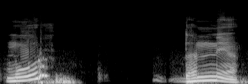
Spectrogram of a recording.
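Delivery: मूर्धन्य stretched out very slowly, syllable by syllable; drawn-out demo. Shown as a demonstration. Teacher drills the class, drawing मूर्धन्य out very slowly. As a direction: draw मूर्धन्य out very slowly for the students. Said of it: "क्या बोलेंगे?".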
